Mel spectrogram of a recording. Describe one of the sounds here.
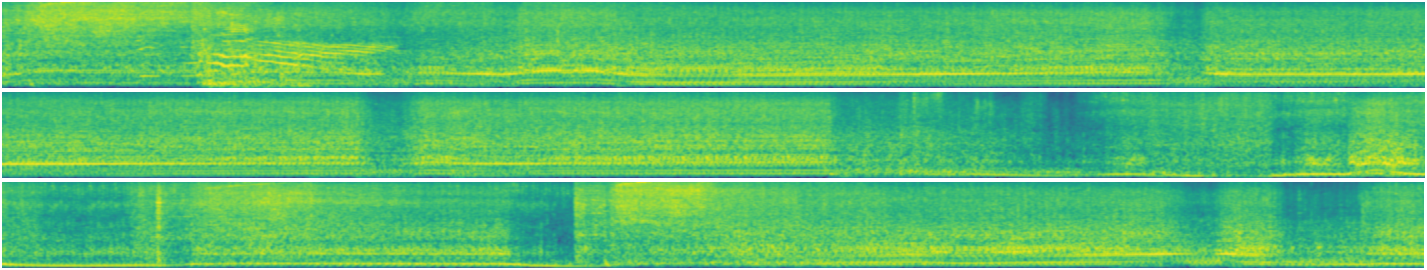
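A car engine roars and revs up and down.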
